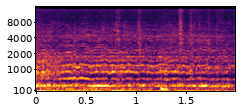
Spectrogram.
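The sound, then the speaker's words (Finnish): Steady, continuous buzzing of mosquitoes, a thin whining drone with a layered, wavering pitch that holds without pause, with no voices present. “Otetaan ne hyttyset vielä tuohon ennen merisäätä”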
